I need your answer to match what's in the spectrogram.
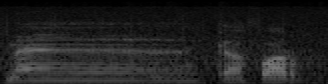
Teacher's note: nun mati berjumpa dengan kaf adalah ikhfa hakiki, dibaca dengung,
